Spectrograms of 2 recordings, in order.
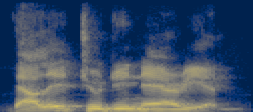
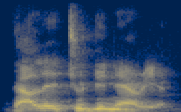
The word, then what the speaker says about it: valetudinarian: Pronunciation is valetudinarian. Okay, pronounce this word once again with me. Valetudinarian. Valetudinarian.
